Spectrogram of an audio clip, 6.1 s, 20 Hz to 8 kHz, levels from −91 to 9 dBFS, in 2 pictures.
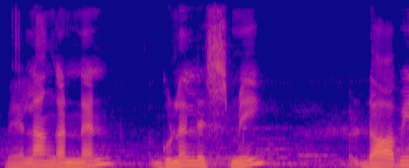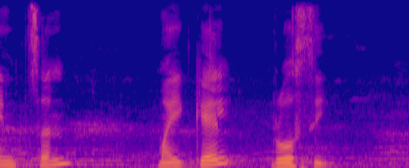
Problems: none marked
